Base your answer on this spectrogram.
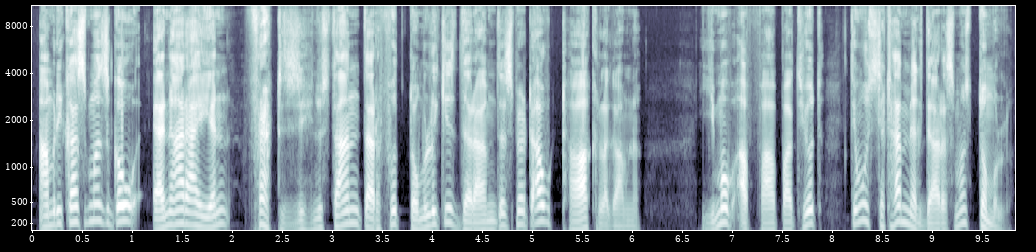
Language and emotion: Kashmiri, surprised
